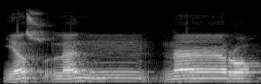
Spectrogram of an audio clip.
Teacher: terdapat Nun yang berharakat tasydid dan disini dibaca hunah yaitu berdengung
